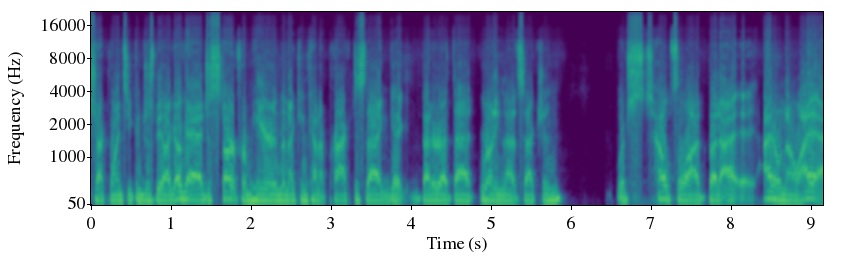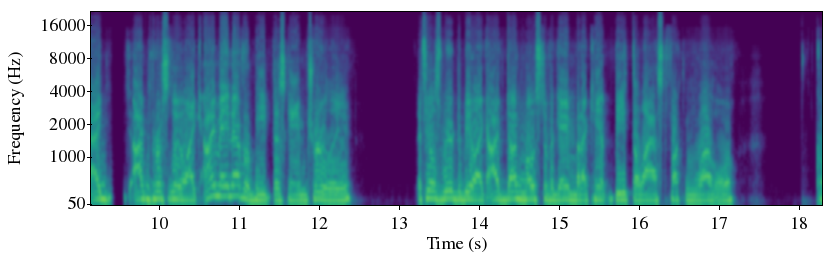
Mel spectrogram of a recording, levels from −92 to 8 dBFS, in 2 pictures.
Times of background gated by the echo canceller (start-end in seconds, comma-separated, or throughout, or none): none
